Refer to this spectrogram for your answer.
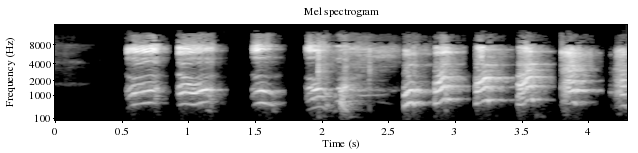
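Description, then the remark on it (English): A person imitates a seal's bark with a quick run of about eleven short, honking yelps, fairly loud, coming in a steady rhythm with no other talking. “What sound does a seal make?”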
